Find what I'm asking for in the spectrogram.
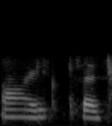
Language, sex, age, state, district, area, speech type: Kannada, female, 18-30, Karnataka, Chamarajanagar, rural, conversation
